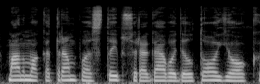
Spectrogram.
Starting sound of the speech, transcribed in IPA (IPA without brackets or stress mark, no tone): m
